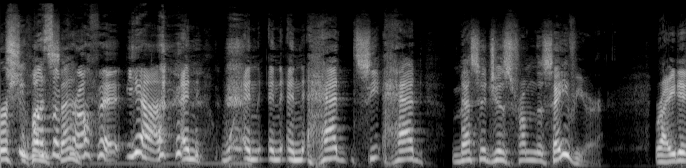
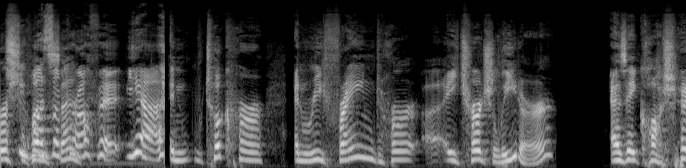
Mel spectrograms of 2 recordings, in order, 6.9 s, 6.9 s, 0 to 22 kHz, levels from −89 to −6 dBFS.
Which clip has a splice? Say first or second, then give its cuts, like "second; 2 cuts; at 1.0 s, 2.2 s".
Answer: second; 1 cut; at 1.7 s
